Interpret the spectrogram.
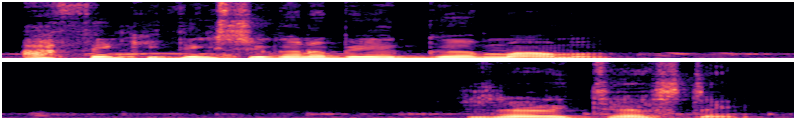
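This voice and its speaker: A man's voice: on the high side, sing-song, a little fast, a little mellow, a little hiss or hum. A young man playing an earnest, guarded pet store clerk in a naturalistic audio drama, with blunt, slangy, hesitant phrasing. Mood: uneasy, reassuring. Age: young adult.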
